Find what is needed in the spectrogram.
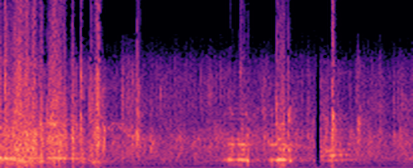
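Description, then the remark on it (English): A church audience claps for the youth group in a dense, steady burst that thins after the first second into scattered claps, with a few voices and faint tonal notes mixed underneath. “All right, give these guys a hand.”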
